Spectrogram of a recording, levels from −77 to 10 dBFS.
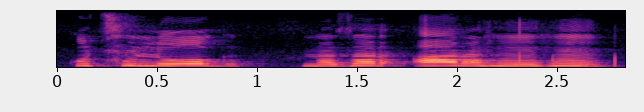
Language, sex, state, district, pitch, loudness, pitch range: Hindi, female, Madhya Pradesh, Bhopal, 255 Hz, -15 LUFS, 235-270 Hz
